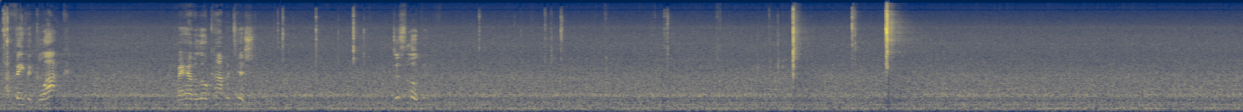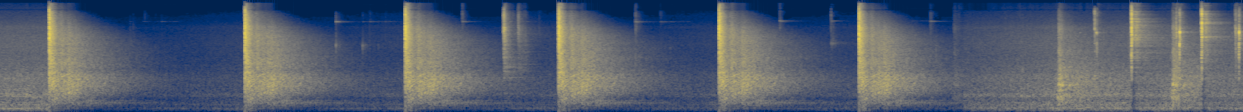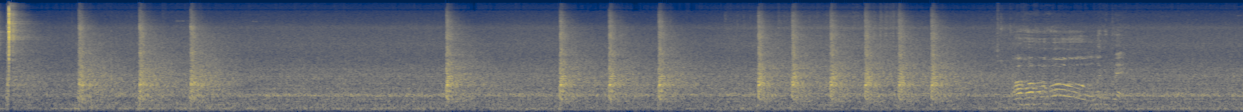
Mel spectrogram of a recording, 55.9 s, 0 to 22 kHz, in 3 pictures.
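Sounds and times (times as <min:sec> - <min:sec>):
steady hum: 0:00.0 - 0:55.9
pistol shots with echo: 0:19.4 - 0:20.6, 0:22.3 - 0:23.6, 0:24.7 - 0:26.4, 0:27.0 - 0:28.2, 0:29.4 - 0:30.8, 0:31.5 - 0:32.6.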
